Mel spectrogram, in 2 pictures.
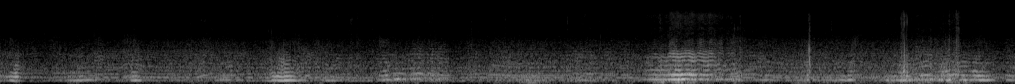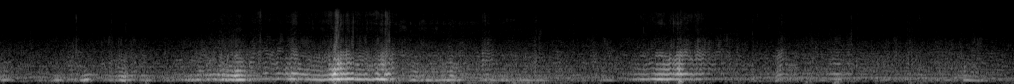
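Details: Natural buzzing of honey bees within the hive, a continuous low droning hum with rich stacked overtones, rising and falling in waves, with several louder close passes and faint clicks over about twenty seconds.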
